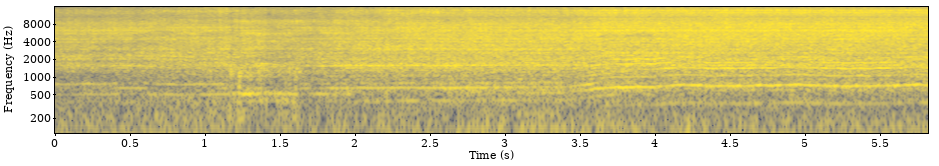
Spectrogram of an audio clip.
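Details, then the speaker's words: 125 W friction-drive setup on beach cruiser, battery-powered motor, test ride: loud hissing roar with wavering high whine climbing with motor speed from plastic idler roller; wheel slipping, revs rise without speed gain. "As you can tell, it's really loud, so as you're riding around, it does make a lot of chain noise."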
